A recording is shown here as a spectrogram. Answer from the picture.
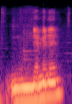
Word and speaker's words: Nieminen: Nieminen, just like Ville Nieminen from the Colorado Avs.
